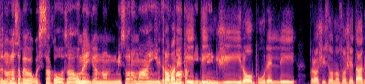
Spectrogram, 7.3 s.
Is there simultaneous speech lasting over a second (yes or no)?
yes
